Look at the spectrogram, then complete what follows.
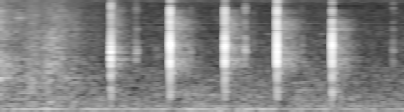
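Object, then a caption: Beryllium metal window of an X-ray tube. A finger lightly taps the thin beryllium metal window of a Siemens X-ray tube, gently so it won't push through the soft metal. Five sharp, bright clicks stand out, each ringing only briefly, with a few fainter taps between them.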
